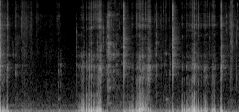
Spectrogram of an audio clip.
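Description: A metal utility-knife blade shaves a solid yellow bar of soap into thin flakes, making soft, dry, rasping strokes that swell and fade in a few bursts. Brief sharp clicks and low muffled bumps come between the strokes.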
